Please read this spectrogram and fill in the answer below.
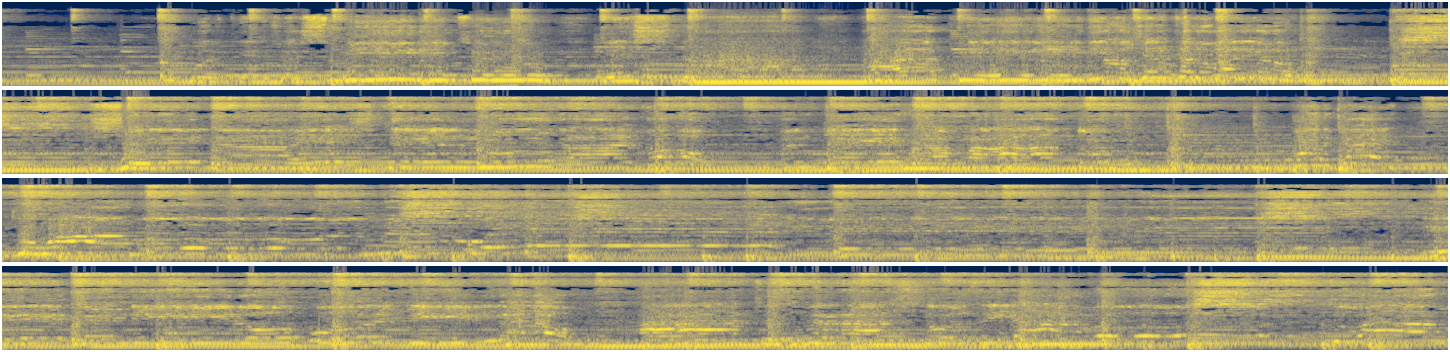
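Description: Band music led by guitar, with some singing.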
